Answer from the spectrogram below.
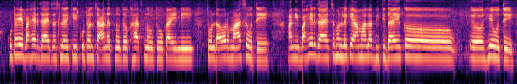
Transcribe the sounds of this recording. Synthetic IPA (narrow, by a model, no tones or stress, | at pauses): kuʈʰeɦebaɦeɾd͡zajet͡səsləkiːkuʈʰəlt͡səanət̪nəʋt̪okʰat̪nəʋt̪okajniː | t̪oɳɖaʋəɾmasɦot̪e | añibaɦeɾd͡zajat͡səm̤əɳləkiːam̤alabʱit̪iːd̪ajək | ɦeɦot̪e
